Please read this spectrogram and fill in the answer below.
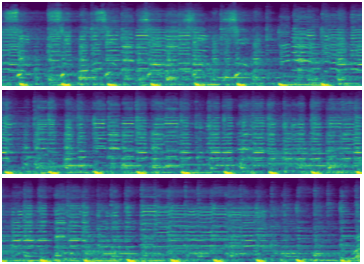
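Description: Live tropical dance band playing an instrumental passage: saxophones, electric guitar and keyboards over a steady drum and bass beat, amplified through a PA.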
